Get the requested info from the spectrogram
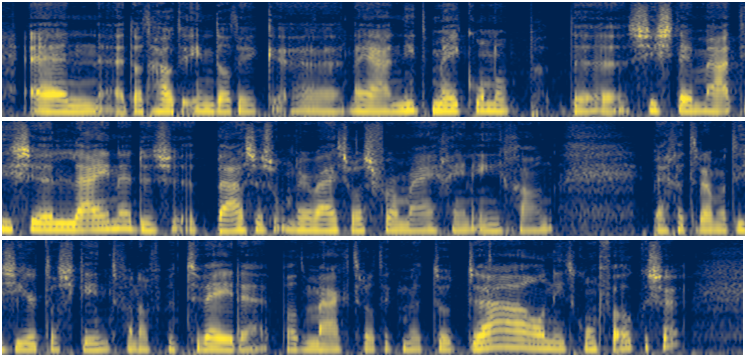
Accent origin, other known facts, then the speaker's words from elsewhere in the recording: Rotterdam, South Holland, Netherlands; Toen ben ik in Rotterdam West opgegroeid. Nou, dat is best wel een buurt waar je ook niet heel snel de ladder pakt. Maar goed, je had daar wel heel veel culturen.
